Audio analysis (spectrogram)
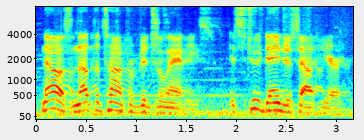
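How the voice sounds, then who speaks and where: A man's voice: medium pitch, expressive, a little fast, pushed and bright, recorded from a distance, rough recording. A man playing a flustered, bossy city cop in an audio drama, speaking with urgency. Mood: alarmed. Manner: urgent, exclaiming. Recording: off-mic under clear music.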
